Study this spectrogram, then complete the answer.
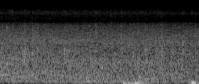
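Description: Heavy rain pours steadily in a dense, continuous hiss onto a flooded street in Talegaon, with no voices.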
